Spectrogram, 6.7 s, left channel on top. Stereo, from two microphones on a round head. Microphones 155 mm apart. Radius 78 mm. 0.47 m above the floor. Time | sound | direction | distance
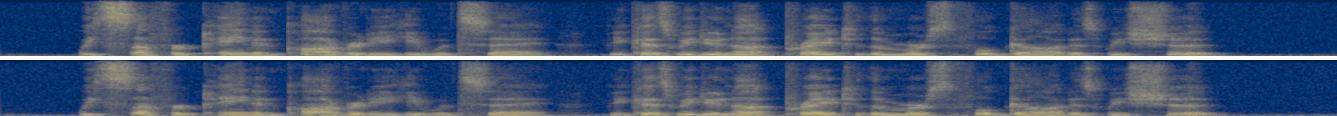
0.4 | a man speaking | 55° left (ahead or behind) | 1.9 m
